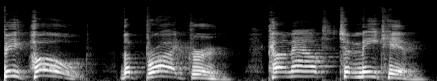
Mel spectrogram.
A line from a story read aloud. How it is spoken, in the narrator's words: With the voice of an archangel, a shout rings out from heaven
